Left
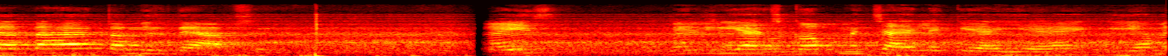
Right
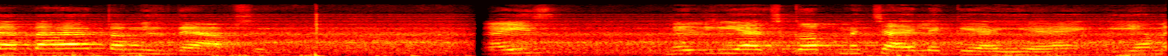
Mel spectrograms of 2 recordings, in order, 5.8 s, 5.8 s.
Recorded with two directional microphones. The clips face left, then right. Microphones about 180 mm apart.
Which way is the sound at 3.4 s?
25° right (ahead or behind).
